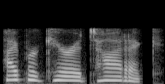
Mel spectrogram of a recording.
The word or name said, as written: hyperkeratotic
